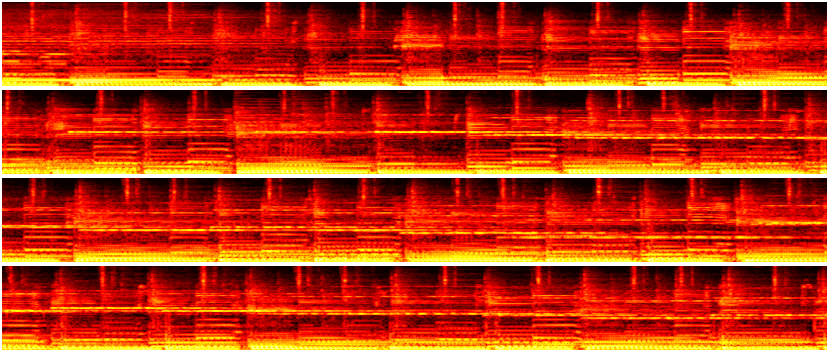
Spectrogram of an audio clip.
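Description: A rock band playing an instrumental passage: electric guitar and bass guitar over a steady drum beat, with a sustained keyboard melody line.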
